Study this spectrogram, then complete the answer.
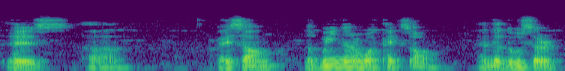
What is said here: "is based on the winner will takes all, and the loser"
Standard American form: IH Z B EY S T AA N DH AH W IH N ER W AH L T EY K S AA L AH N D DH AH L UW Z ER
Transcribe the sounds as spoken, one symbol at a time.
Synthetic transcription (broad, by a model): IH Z B EY S T AA N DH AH W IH N ER W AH T EY K S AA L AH N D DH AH L UW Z ER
